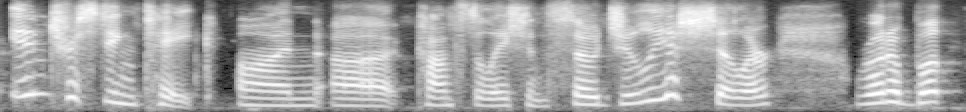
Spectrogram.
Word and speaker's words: Julius Schiller: So these are the representations of the constellations, especially the Zodiac constellations, created by Julius Schiller. Did I pronounce that right, Michelle?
